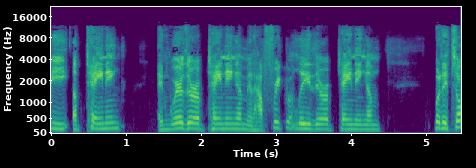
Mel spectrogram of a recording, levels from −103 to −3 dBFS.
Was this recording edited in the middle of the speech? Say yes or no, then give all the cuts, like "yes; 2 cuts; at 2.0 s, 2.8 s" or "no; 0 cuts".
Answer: no; 0 cuts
